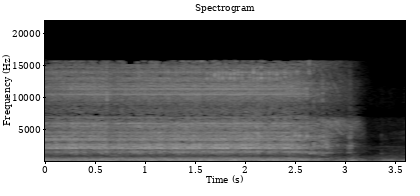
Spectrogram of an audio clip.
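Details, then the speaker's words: Zygomatic implant drilling into dense zygomatic bone on a maxilla model skull, without irrigation, handpiece heated up: high steady drill whine that drops off as the drill stops; implant drill cutting bone. "Now, it's producing a lot of heat. The handpiece has got really heated up."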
